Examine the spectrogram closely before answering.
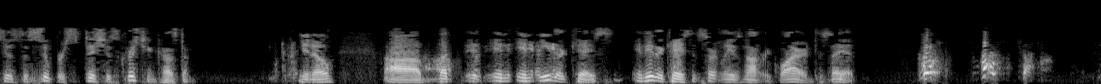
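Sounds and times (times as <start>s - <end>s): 
speech: 0.0s - 2.1s, 2.9s - 8.6s
dog barking: 9.2s - 10.6s.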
